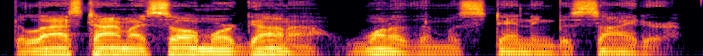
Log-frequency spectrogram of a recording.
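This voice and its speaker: A man playing a hard-boiled occult detective in an audio drama, narrating and talking in a dry, sardonic way with a husky voice. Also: sits low, expressive, fairly quick. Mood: grim, determined. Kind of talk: first-person noir narration and dialogue in audio drama.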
